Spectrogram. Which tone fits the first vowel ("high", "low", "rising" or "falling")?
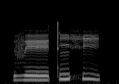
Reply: low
